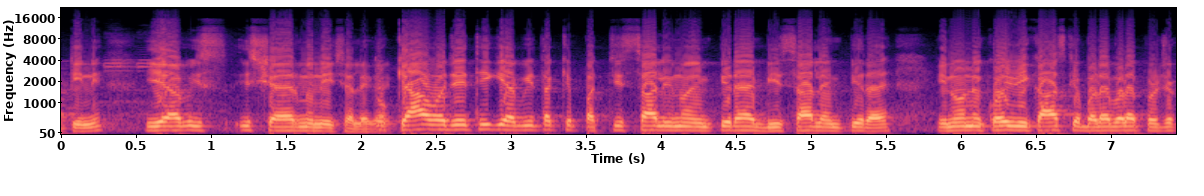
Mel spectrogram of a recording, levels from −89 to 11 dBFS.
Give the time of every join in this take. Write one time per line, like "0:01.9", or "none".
0:02.1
